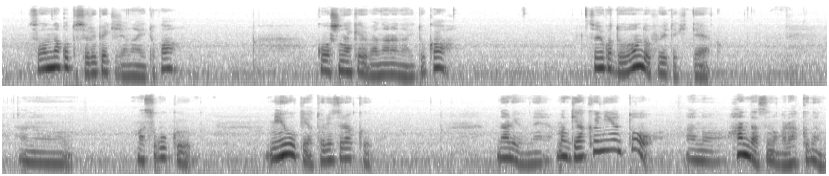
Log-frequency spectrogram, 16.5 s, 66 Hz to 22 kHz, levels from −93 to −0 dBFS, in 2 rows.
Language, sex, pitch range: Japanese, female, 150-200 Hz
